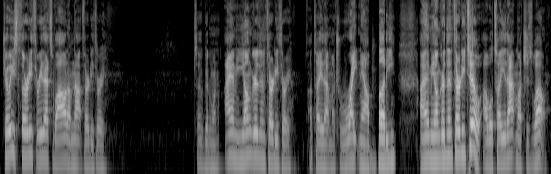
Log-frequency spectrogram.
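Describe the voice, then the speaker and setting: A young man with a smooth, clear voice that sits a little high for a man. He hosts a loose, rambling livestream, swears freely, and answers chat questions as they come. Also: normal speed. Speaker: livestream host.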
